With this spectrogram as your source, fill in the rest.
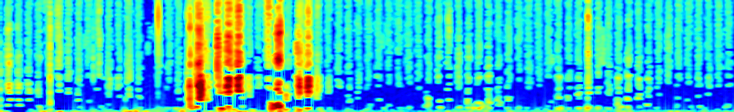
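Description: Rackets strike a shuttlecock with sharp pops.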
